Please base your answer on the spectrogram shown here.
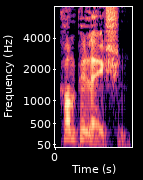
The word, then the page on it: compilation: anglais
